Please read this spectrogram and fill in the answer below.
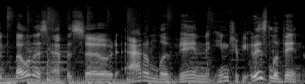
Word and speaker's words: Levin: Is that Levin yes, is the it Chicago way of pronouncing it?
